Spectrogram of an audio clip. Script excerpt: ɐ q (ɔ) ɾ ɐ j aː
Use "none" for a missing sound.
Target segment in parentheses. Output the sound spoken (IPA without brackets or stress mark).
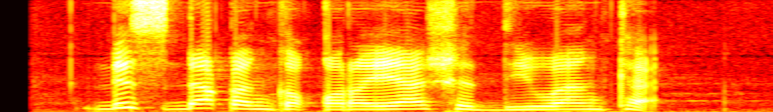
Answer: ɔ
